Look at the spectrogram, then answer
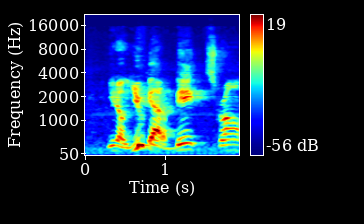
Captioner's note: none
